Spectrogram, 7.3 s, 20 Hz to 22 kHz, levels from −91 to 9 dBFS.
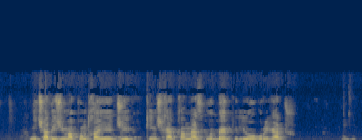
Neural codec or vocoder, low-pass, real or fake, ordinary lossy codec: none; 10.8 kHz; real; AAC, 64 kbps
